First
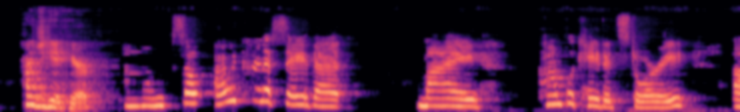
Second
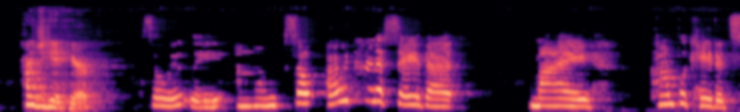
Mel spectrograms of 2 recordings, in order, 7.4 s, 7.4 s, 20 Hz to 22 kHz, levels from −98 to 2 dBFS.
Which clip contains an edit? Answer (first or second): first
